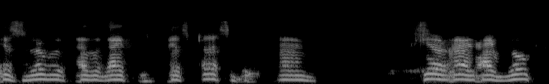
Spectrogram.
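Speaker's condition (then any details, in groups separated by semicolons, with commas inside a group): Spinal muscular atrophy type 2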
